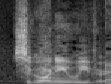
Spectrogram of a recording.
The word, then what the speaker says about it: Sigourney Weaver: Sigourney Weaver? Is that how you say it? – Sigourney Weaver. – That's it.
